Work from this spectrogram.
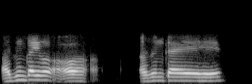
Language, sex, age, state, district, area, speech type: Marathi, male, 18-30, Maharashtra, Thane, urban, conversation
